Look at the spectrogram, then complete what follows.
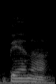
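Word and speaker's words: Beannacht: Banach, thank you.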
